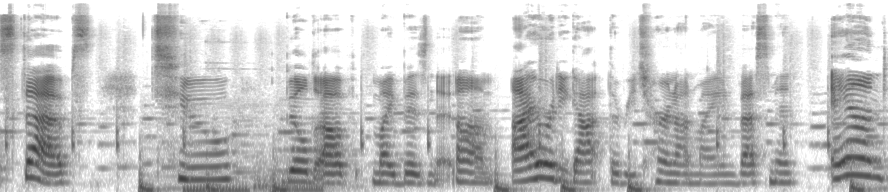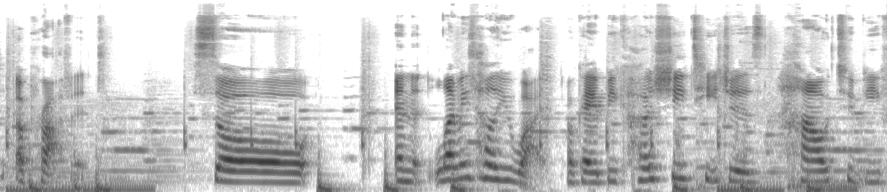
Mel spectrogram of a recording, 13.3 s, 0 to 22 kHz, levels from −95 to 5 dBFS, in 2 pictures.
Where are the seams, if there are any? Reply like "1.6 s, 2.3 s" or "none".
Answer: 3.4 s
